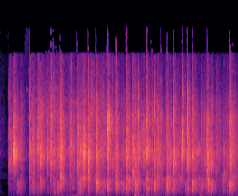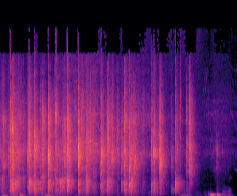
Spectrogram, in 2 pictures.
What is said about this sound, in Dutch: Mag ik uw applaus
